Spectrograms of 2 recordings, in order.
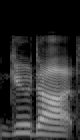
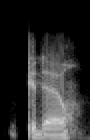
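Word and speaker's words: Godot: mouth sarus he's an idiot gdot's name isn't pronounced Gat then how is it pronounced Jin how's it pronounced gdau gdau why why is there a te in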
